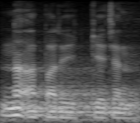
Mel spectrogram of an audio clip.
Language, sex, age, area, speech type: Sanskrit, male, 30-45, rural, spontaneous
